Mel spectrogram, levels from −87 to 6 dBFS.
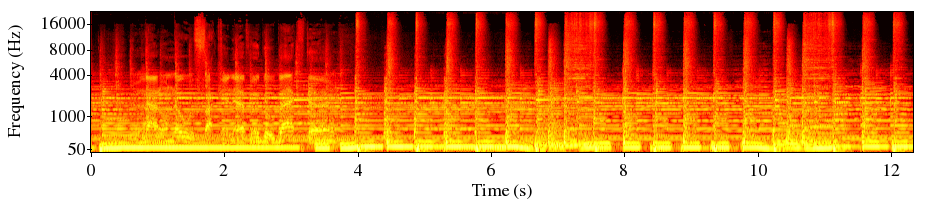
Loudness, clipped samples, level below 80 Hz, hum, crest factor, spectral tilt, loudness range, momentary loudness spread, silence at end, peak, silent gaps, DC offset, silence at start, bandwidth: -12 LUFS; under 0.1%; -20 dBFS; none; 12 dB; -6 dB/octave; 1 LU; 2 LU; 0 s; 0 dBFS; none; under 0.1%; 0 s; over 20 kHz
